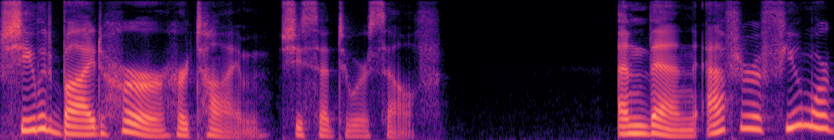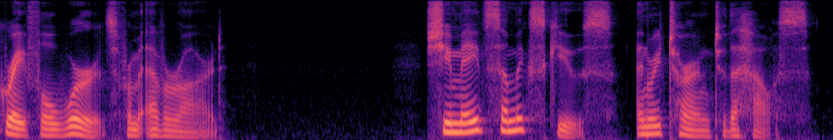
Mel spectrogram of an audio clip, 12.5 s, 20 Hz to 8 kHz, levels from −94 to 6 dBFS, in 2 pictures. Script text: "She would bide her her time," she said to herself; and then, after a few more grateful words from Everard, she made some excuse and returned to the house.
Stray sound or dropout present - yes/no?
no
